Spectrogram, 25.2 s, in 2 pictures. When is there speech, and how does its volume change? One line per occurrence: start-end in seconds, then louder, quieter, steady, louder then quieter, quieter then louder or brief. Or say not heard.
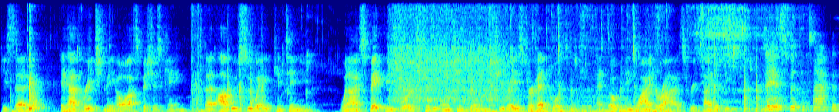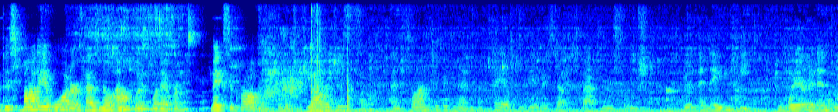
0.0-25.1 quieter.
